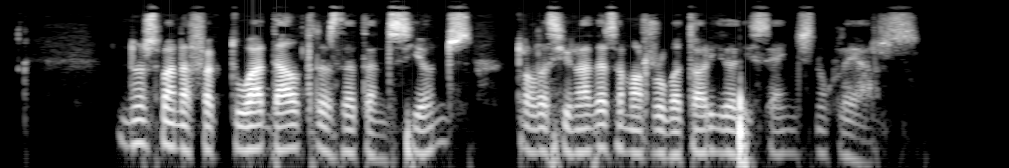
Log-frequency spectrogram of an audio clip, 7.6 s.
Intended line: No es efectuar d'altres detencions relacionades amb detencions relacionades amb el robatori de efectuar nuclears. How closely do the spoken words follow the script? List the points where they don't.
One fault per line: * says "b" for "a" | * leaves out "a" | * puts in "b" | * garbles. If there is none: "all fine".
* puts in "van"
* leaves out "detencions relacionades amb"
* says "dissenys" for "efectuar"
